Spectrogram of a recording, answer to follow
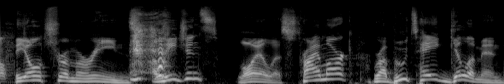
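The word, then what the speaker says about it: Roboute Guilliman: Rabbout Gillaman. That's how Yeah, that's how it's said.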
